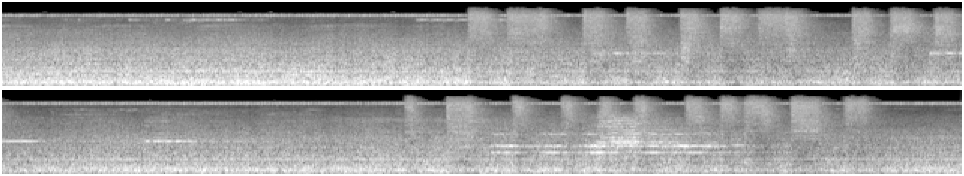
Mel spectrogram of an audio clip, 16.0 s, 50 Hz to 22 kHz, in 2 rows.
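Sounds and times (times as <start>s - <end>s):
thin tool whine: 7.6s - 15.2s.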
